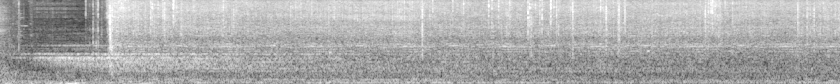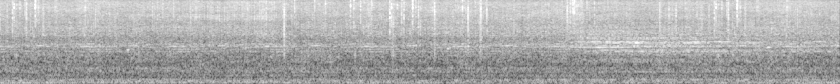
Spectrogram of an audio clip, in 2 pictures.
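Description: A repair tool buzzes and crackles steadily.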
